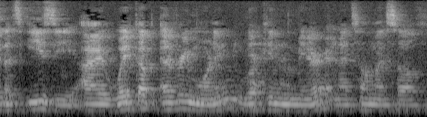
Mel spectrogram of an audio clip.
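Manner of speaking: ordinary talk, nothing marked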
